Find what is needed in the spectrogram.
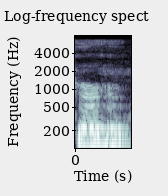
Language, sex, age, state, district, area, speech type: Odia, male, 30-45, Odisha, Koraput, urban, spontaneous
